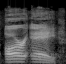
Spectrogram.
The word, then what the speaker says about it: Ra: Think about the first two letters of his name, Ramses, R-A. How do you pronounce that?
